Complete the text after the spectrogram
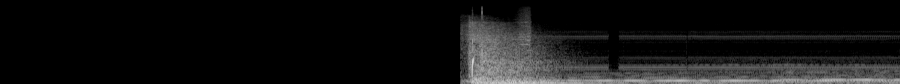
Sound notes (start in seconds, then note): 4.6 metal Door Slam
